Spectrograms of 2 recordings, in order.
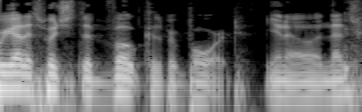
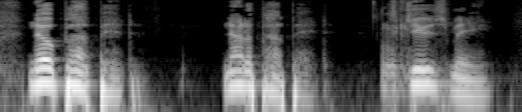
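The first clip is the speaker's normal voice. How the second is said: raised, louder debate-rebuttal voice; 2 semitones higher, 6 dB louder than usual. Retelling a debate reply in a Donald Trump impression. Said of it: "And your rebuttal".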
